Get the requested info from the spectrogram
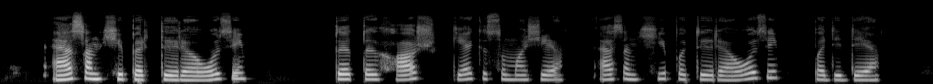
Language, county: Lithuanian, Panevėžys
